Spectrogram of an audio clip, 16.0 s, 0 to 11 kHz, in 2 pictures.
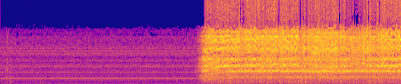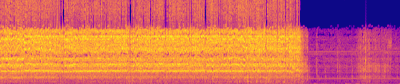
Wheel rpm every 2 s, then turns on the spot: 0, 30, 220, 220, 230, 230, 180, 20.
14-16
